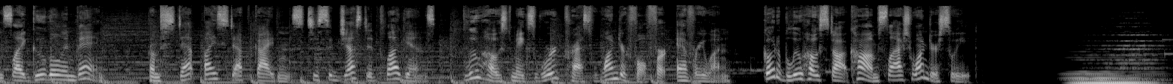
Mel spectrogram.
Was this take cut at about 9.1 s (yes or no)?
no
